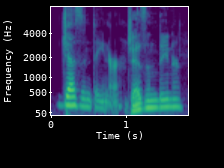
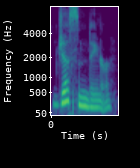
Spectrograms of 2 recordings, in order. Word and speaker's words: Gissendaner: lot of personal feelings about this woman, Kelly Gissendaner, Ugh. that we'll be discussing today. Kelly Gissendaner? Gissendaner. I even looked up how to pronounce it because it's got a different kind of spelling, but it's pronounced Gissendaner.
